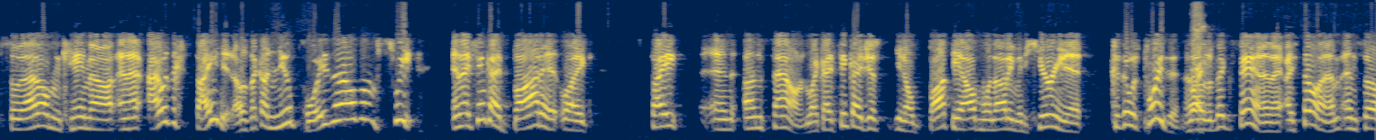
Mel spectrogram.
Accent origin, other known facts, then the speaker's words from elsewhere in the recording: Seattle, Washington, United States; Like, growing up in Seattle in the 90s. I would have got my ass kicked.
